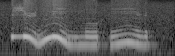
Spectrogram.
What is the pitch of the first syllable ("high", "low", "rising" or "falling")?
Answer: falling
